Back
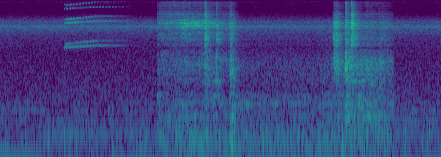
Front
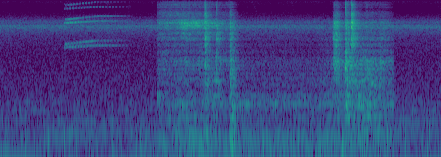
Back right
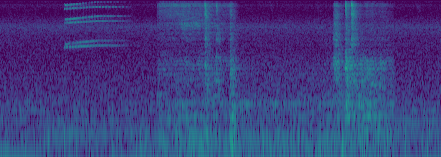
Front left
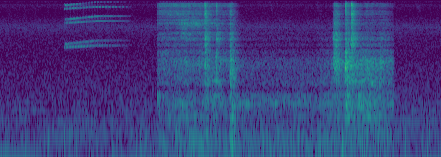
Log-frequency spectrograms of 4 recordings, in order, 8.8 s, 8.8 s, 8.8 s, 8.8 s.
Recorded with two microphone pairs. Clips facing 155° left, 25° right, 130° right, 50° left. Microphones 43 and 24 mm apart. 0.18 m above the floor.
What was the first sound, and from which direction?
A ringtone, 150° left.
